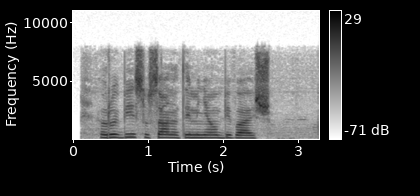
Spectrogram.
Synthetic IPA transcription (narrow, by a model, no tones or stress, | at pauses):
ɾʊbʲisʊsɑnɐt̪ɪmʲinʲaɔbʲiʋɑjeʃ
